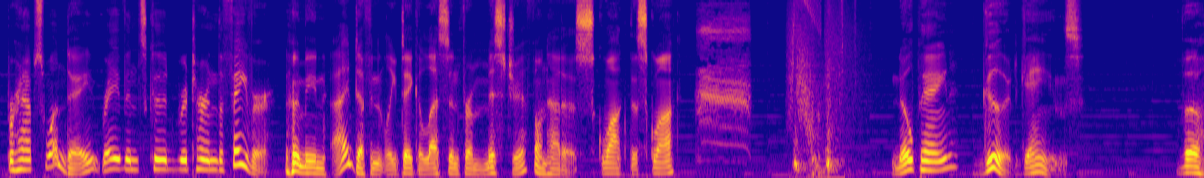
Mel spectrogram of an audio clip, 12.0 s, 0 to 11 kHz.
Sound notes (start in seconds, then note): 6.9 crow caws; 7.9 logo snaps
